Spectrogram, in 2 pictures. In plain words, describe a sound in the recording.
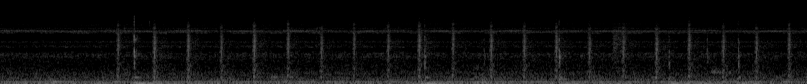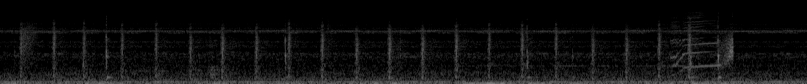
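Footsteps patter quickly and steadily on soft ground.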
